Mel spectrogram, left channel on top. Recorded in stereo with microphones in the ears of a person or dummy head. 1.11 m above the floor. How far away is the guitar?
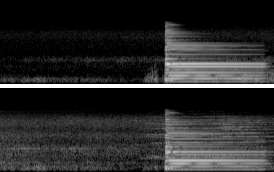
About 1.1 m.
